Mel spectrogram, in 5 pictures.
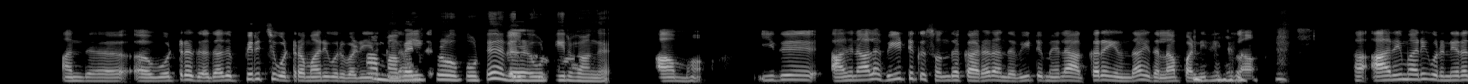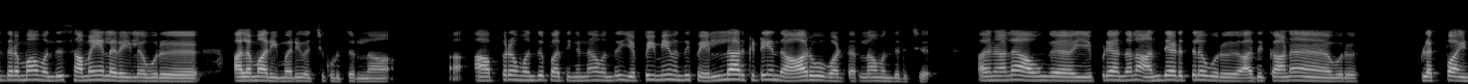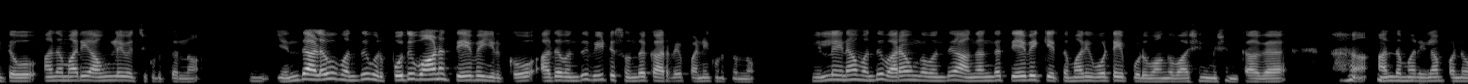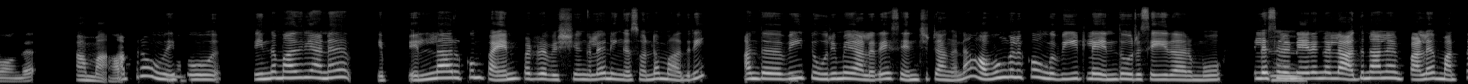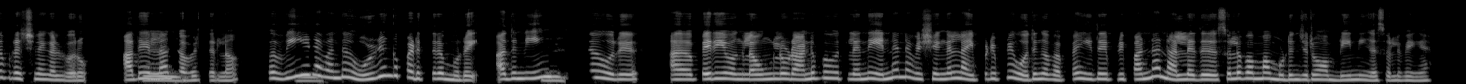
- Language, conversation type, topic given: Tamil, podcast, புதிதாக வீட்டில் குடியேறுபவருக்கு வீட்டை ஒழுங்காக வைத்துக்கொள்ள ஒரே ஒரு சொல்லில் நீங்கள் என்ன அறிவுரை சொல்வீர்கள்?
- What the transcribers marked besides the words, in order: in English: "வெல்க்ரோவ் போட்டு"; in English: "வெல்க்ரோவா?"; laughing while speaking: "பண்ணி வைக்கலாம்"; other background noise; laugh; other noise; in English: "ப்ளக் பாயிண்டோ"; in English: "வாஷிங் மிஷினுக்காக"; laugh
